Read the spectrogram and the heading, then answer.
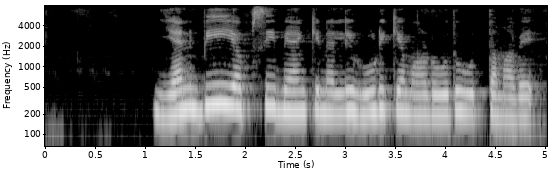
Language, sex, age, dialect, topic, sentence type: Kannada, female, 41-45, Central, banking, question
